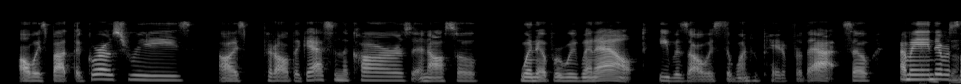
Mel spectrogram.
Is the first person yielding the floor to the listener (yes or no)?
no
